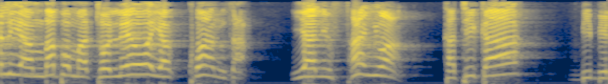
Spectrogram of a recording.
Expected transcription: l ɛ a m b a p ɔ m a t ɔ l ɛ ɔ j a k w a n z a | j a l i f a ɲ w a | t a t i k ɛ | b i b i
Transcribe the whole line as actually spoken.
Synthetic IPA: l i a m b a p ɔ m a t ɔ l ɛ ɔ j a k w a n z a | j a l i f a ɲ w a | k a t i k a | b i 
